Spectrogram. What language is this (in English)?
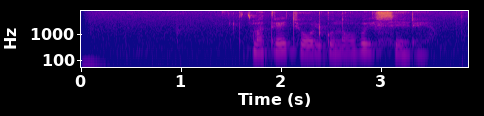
Russian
